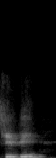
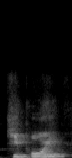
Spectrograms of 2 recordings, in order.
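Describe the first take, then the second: First: The name is said with a Greek pronunciation. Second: The name is said with a non-Greek pronunciation. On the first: The speaker calls it right. "but in Greek it's Kipi" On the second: The speaker calls it wrong. "he mispronounced it"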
